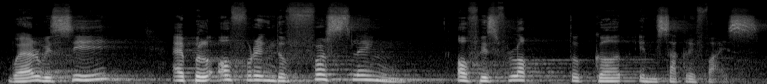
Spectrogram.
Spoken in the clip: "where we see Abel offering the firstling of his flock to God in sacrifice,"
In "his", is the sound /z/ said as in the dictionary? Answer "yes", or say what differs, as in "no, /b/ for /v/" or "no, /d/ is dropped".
no, /s/ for /z/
